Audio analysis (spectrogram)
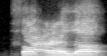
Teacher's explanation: عین کے ساتھ ادا کیجئے گا، یہ وسط حلق یعنی درمیانی حلق سے ادا ہوتا ہے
